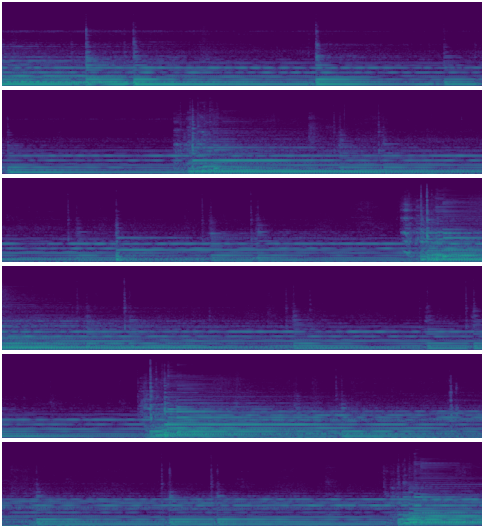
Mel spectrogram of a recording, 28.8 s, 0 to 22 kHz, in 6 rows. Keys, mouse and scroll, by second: 4.5 g, 8.5 g, 11.2 g, 12.3 click, 13.4-15.2 drag, 23.6 scroll down 1, 23.6 a, 25.2 click, 25.6 middle click, 26.4 scroll down 2, 26.6 shift+middle click.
